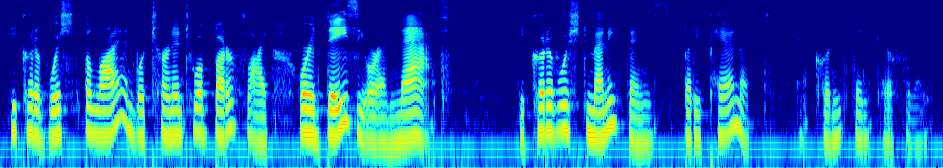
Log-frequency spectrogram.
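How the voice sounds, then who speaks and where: A woman teacher reading a storybook aloud to young children, with dramatic emphasis and hushed endings to her phrases. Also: on the low side, normal speed.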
